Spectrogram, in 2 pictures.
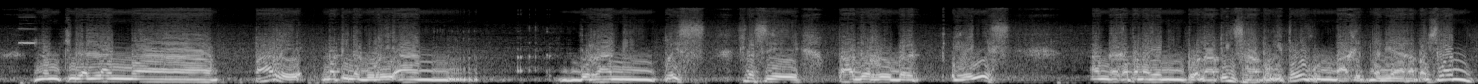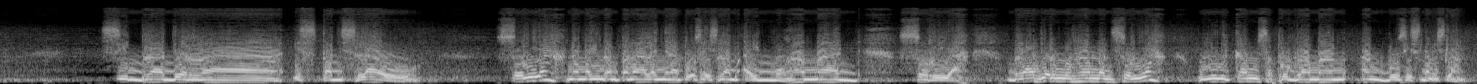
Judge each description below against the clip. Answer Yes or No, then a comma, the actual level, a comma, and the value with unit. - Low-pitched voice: Yes, low, 125 Hz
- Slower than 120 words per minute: Yes, slow, 110 wpm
